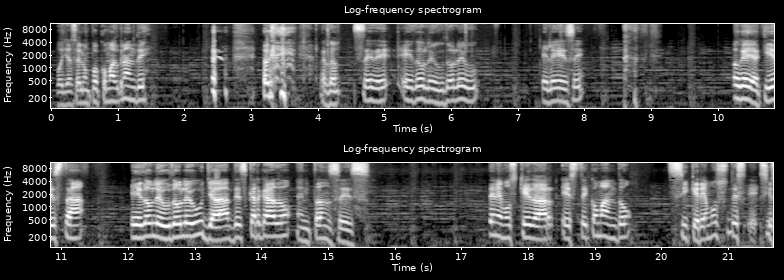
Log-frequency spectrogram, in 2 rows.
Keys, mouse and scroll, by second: 0.0-0.2 typing, 1.6 ctrl++, 2.0 ctrl++, 3.4-5.0 typing, 5.3 Tab, 6.0 Return, 6.9-7.6 typing, 14.8 click, 16.3-16.9 scroll down 1, 16.9-17.8 scroll down 1.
